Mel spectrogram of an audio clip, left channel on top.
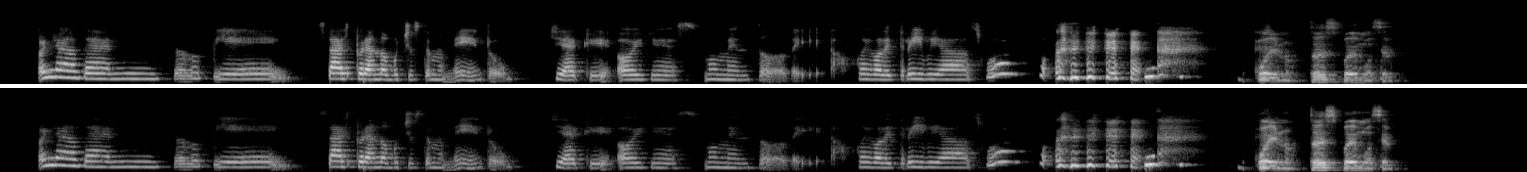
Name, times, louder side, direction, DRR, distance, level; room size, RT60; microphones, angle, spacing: voice 1, 0.4-2.9 3.3-5.1 5.5-6.8 7.0-8.0 8.3-11.8 12.5-12.6, left 4 dB, 55° left, 0.4 m, -24 dB
voice 2, 12.6-13.9, right 4 dB, 50° right, 0.5 m, -20 dB
7.7 x 3.1 x 5.2 m
head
